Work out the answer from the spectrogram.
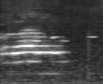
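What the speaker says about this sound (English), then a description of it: "my cat is in heat at the moment, so it's a little distracting" A female cat in heat lets out one loud, drawn-out meow, close by and rising then falling in pitch. Afterward only a quiet room remains.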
